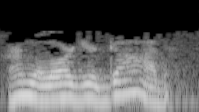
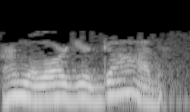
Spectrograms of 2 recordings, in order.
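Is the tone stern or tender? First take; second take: tender; tender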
